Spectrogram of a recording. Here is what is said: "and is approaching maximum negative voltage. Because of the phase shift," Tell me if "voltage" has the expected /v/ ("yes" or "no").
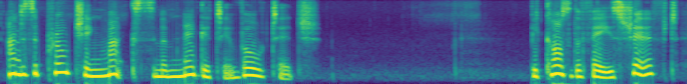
yes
